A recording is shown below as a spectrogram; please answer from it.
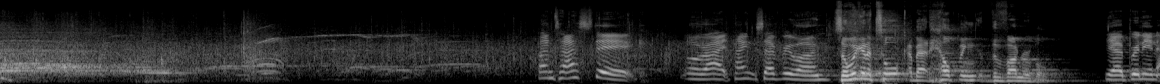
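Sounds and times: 
audience applauding at a gathering: 0:00.0 - 0:09.2
speech: 0:05.4 - 0:11.6.

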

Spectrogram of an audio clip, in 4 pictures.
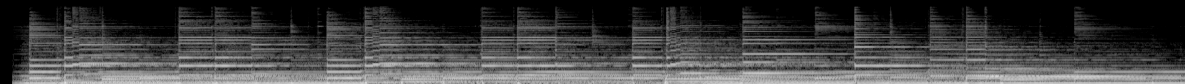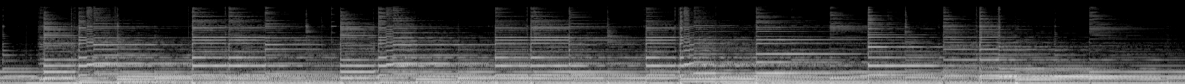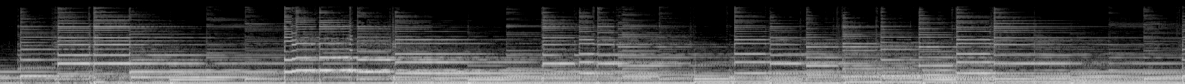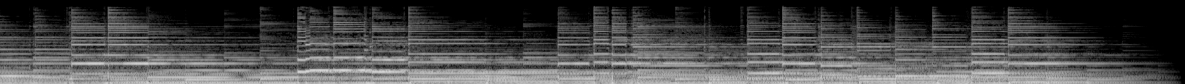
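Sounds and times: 
slow guitar: 0:00.1 - 0:47.3.

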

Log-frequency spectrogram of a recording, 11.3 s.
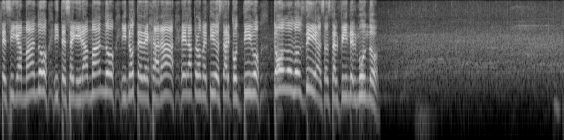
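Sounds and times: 
speech: 0:00.0 - 0:07.7
audience applause: 0:07.0 - 0:11.2.

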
